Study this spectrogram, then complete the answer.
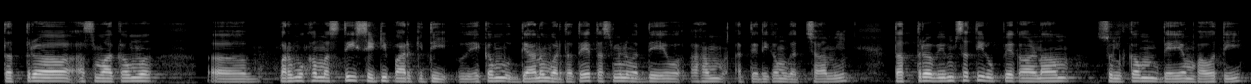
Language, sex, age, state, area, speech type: Sanskrit, male, 18-30, Rajasthan, rural, spontaneous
